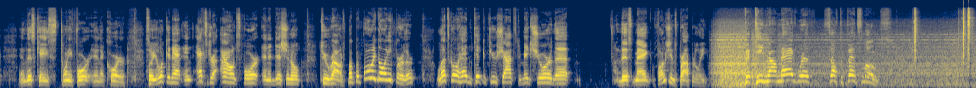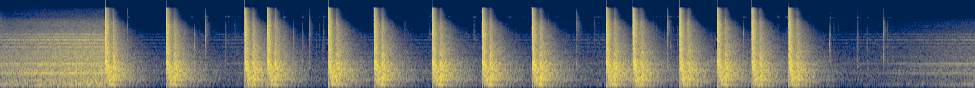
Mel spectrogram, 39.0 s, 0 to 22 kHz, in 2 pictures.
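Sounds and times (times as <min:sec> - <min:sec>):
pistol shots echoing indoors: 0:21.6 - 0:22.1, 0:22.8 - 0:23.6, 0:24.4 - 0:30.8, 0:31.6 - 0:36.0.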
